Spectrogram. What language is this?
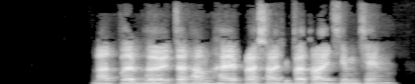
Thai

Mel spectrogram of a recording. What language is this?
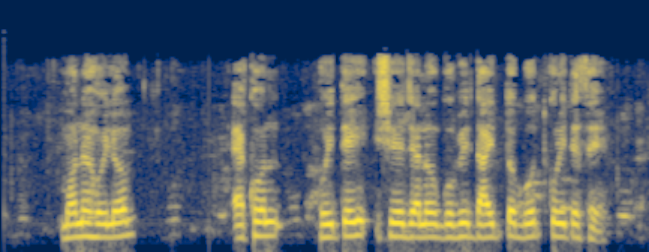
Bangla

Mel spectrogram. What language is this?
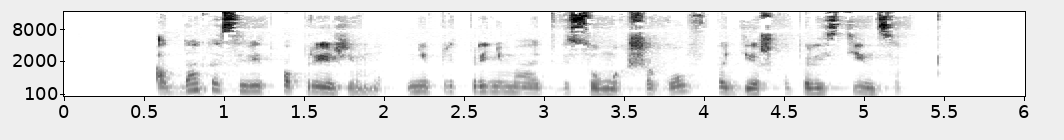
Russian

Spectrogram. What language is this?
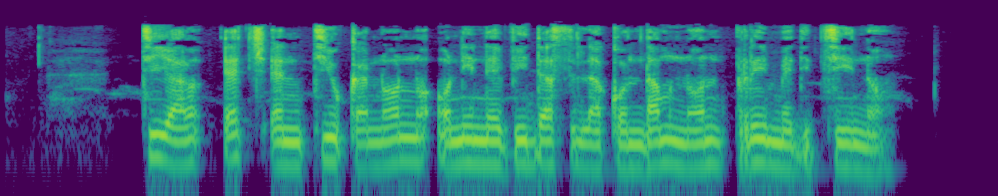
Esperanto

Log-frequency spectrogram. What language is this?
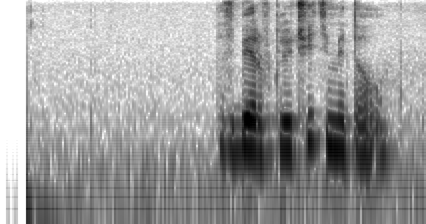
Russian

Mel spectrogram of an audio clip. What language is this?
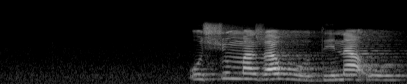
Venda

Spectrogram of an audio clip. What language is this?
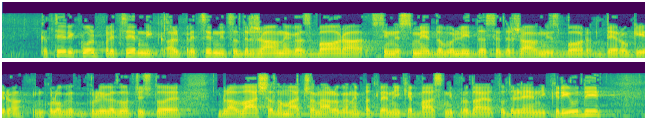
Slovenian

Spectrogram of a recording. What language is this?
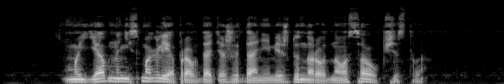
Russian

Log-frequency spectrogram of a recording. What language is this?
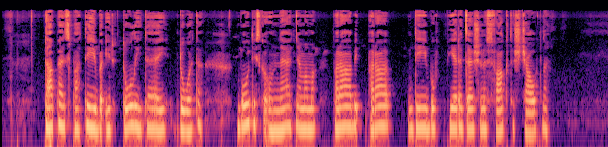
Latvian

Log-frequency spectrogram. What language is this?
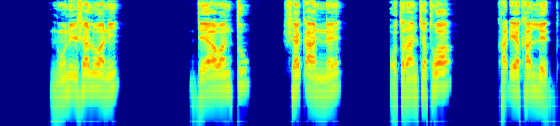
Dawro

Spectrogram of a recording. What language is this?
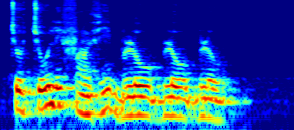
Gen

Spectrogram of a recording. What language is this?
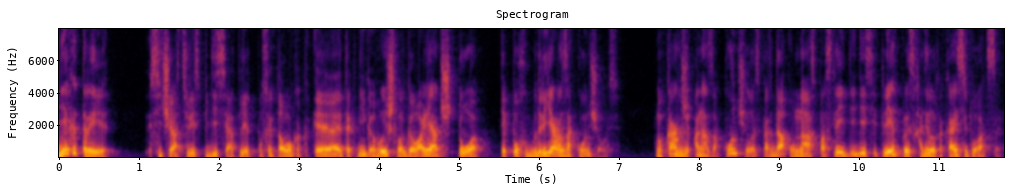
Russian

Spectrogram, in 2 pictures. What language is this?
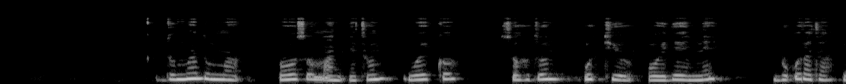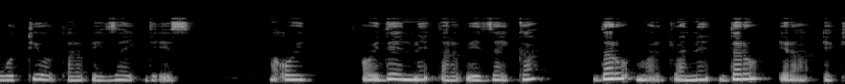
Wolaytta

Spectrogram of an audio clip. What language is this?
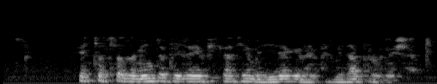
Spanish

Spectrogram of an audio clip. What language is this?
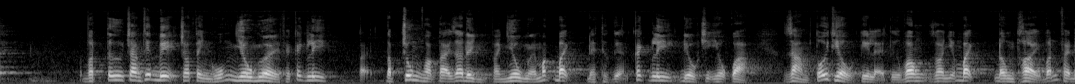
Vietnamese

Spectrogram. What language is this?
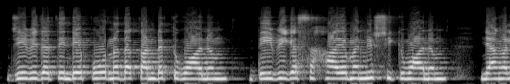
Malayalam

